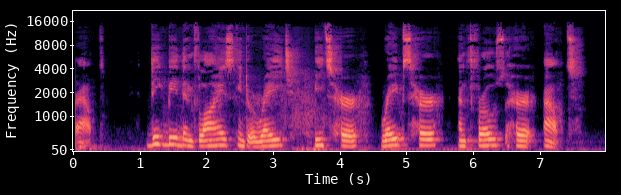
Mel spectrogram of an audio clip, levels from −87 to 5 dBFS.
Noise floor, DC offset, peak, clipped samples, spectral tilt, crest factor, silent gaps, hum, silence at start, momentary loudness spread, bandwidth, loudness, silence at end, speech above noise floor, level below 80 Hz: -48 dBFS; under 0.1%; -2 dBFS; under 0.1%; -4.5 dB/octave; 14 dB; none; none; 0.05 s; 8 LU; 16 kHz; -16 LUFS; 0.35 s; 32 dB; -40 dBFS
